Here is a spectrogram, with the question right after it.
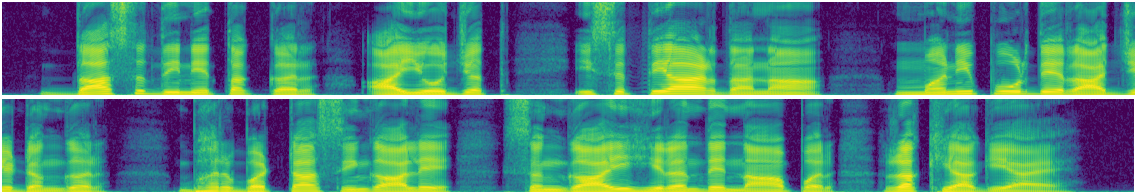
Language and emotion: Dogri, neutral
